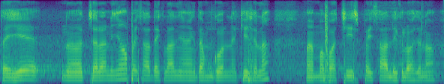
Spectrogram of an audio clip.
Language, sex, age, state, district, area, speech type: Maithili, male, 45-60, Bihar, Purnia, rural, spontaneous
